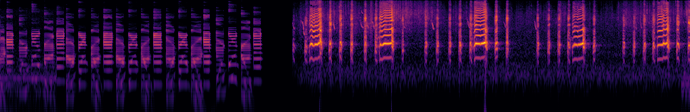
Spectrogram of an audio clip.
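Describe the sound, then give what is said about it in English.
Chickens cluck in a steady, soft run of short calls, then louder, sharper squawking clucks and a rooster's crow burst out in quick repeated bursts, with no talking. “Well, right now there's a lot of chicken counting going on, literally and metaphorically”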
